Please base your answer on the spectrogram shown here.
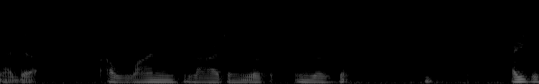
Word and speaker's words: Yosemite: Lauren Powell, 27, at the Awani Lodge in Yosemite. I used to say this because I went to school out in Washington on the West Coast. I used to say Yosemite, and I used to always see like the character Yosemite Sam.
